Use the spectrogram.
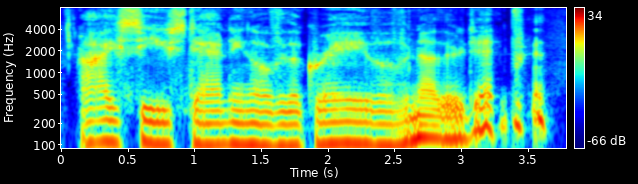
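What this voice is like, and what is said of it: Soft-spoken John Malkovich impression. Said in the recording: “my impression of John Malkovich ordering a pizza. It's not very good. I never thought it was very good. ... You need to have a lisp. ... he has that very soft Steppenwolf trade delivery”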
